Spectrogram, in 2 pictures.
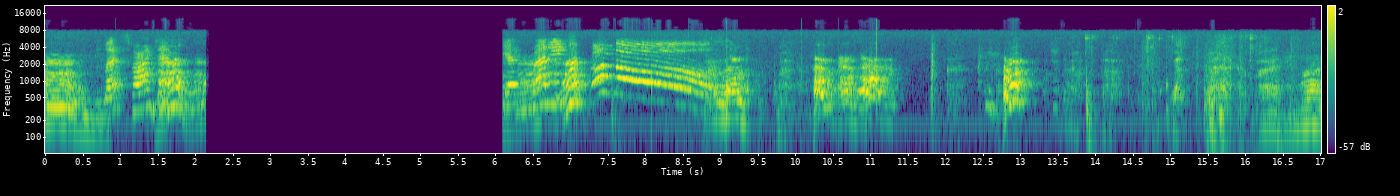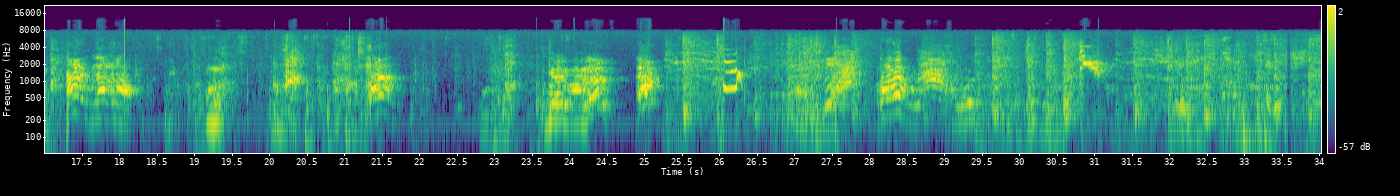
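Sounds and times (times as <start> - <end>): dogs growling: 0.0 - 0.8, 13.5 - 21.4, 22.8 - 24.6, 26.8 - 30.8
dogs barking: 10.2 - 11.4, 12.8 - 13.3, 17.2 - 18.4, 21.2 - 21.9, 23.7 - 25.3, 27.4 - 28.8.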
